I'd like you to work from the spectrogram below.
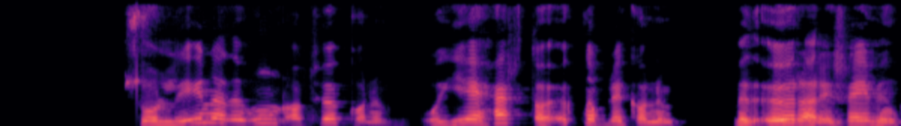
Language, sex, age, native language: Icelandic, female, 40-49, Icelandic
